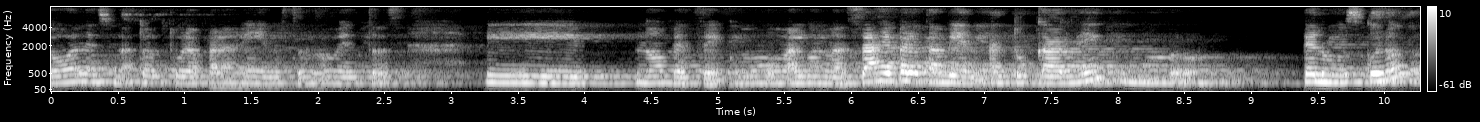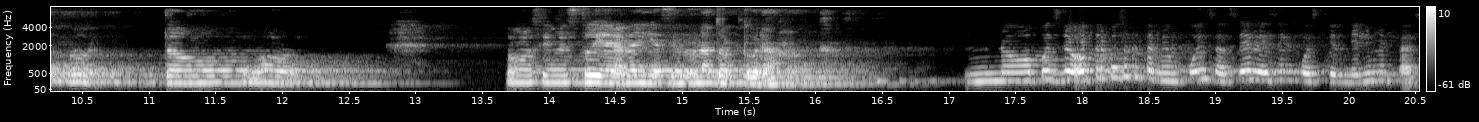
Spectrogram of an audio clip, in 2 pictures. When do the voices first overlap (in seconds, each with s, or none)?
none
